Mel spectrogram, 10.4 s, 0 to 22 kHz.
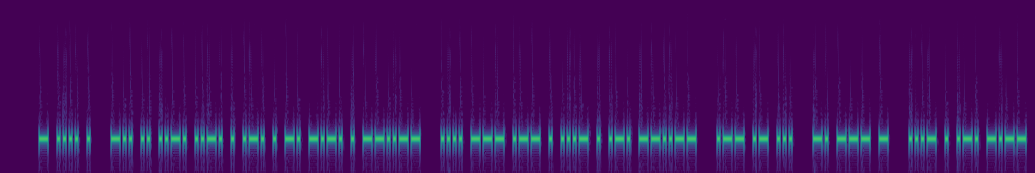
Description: Morse code, heard as a keyed tone, about 40 wpm, 700 Hz. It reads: THE DIFFERENCE, HOWEVER, WAS NOT VERY
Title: Sentences from Top 1000 Words - Review Part 5 - 40wpm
